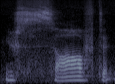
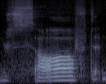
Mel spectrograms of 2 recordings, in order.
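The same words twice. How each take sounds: First: You soften drawn out, slow and hushed; slow soft emphasis. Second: Said in the usual way. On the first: Shown as a demonstration. Yoga teacher stressing softening to the class, slow and hushed. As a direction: let "You soften" melt away slowly. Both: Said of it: "That's important".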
